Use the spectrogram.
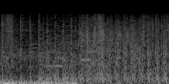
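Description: Vector SMG fire in Modern Warfare comes as a short, dense, loud burst of rapid shots, close up, with no talk over it.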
